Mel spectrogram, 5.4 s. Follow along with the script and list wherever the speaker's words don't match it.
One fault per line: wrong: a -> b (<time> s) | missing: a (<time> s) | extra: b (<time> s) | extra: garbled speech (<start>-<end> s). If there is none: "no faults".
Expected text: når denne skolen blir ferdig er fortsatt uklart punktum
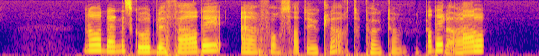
extra: garbled speech (4.1-4.8 s)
